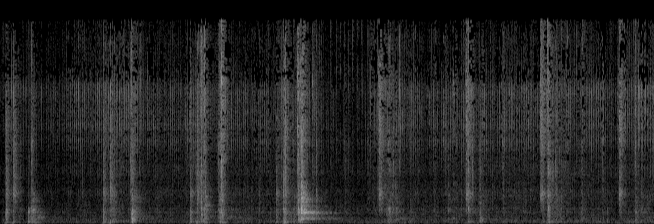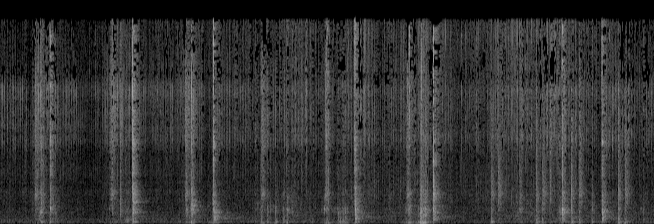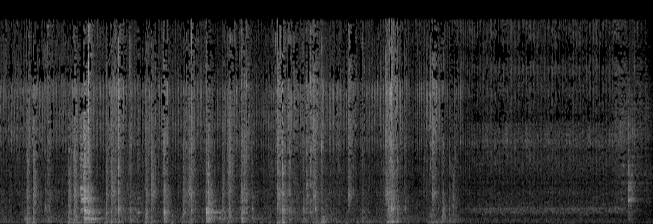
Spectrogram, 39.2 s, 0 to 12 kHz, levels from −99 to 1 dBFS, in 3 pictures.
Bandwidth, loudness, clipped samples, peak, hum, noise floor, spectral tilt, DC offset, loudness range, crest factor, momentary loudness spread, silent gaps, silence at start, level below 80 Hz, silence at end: 11.5 kHz; -42 LUFS; under 0.1%; -8 dBFS; none; -68 dBFS; -0.5 dB/octave; under 0.1%; 13 LU; 40 dB; 22 LU; none; 0.1 s; -78 dBFS; 0.05 s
